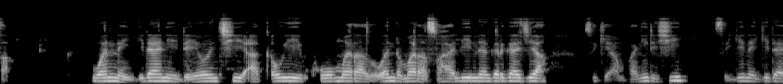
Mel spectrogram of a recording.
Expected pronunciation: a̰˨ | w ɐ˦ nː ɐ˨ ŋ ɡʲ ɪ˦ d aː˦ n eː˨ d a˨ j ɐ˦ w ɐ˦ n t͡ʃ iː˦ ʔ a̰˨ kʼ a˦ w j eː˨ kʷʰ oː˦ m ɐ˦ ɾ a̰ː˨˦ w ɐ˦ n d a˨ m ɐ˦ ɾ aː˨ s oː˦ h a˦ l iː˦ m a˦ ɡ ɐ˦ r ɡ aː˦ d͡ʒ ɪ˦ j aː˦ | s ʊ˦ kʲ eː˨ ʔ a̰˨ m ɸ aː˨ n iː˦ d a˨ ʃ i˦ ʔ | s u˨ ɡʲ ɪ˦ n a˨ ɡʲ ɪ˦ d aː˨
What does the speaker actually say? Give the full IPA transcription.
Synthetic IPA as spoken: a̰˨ | w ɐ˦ nː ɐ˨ ŋ ɡʲ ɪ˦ d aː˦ n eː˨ d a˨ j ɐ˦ w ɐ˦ n t͡ʃ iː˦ ʔ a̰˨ kʼ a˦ w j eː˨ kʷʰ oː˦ m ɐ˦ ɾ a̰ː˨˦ w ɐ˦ n d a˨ m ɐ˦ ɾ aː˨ s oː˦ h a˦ l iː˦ n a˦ ɡ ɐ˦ r ɡ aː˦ d͡ʒ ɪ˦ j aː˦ | s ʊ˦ kʲ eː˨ ʔ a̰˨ m ɸ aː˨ n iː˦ d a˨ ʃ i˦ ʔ | s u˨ ɡʲ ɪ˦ n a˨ ɡʲ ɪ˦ d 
